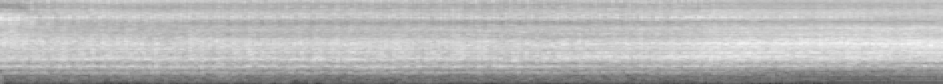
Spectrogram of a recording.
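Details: Toyota Calya/Sigra petrol engine at idle: coarse, gritty growl from the engine bay, customer complaint of rough noise; inspection found a faulty water pump, fixed by replacing the water pump assembly.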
